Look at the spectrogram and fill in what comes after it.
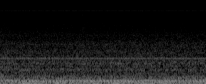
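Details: Dell M5030 laptop after reflowing the motherboard in an oven at 385 degrees for 8 minutes: boots into Windows without the earlier seven beeps; quiet steady whir with a faint constant high tone and no clicks or rattles, fan spinning normally.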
